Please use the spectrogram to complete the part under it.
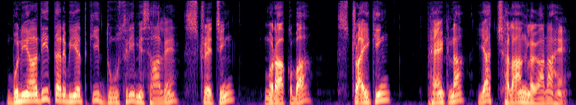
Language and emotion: Urdu, neutral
